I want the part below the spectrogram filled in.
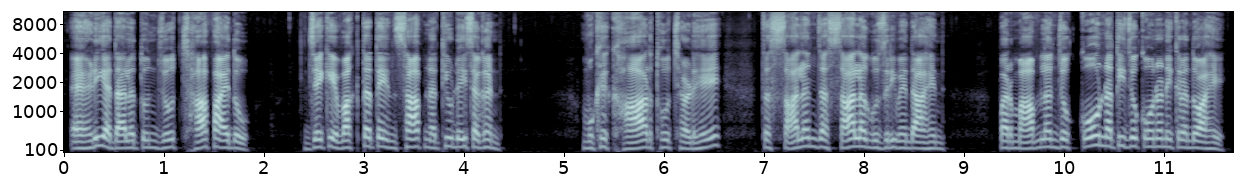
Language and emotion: Sindhi, angry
